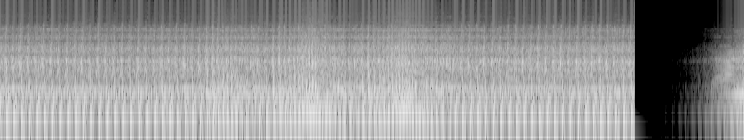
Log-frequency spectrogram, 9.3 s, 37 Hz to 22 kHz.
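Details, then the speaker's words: Single-cylinder motorcycle idling cold, just after an oil change to Deltalube Adventure 731 20W50: even, steady thumping with no knocks or rattles, holding speed while warming up; healthy cold idle, later settling near 1400 rpm. "ini waktunya tes suara kita tunggu 5 menit dulu ya buat rekam suara mesinnya ini soalnya kan mesin belum panas"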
